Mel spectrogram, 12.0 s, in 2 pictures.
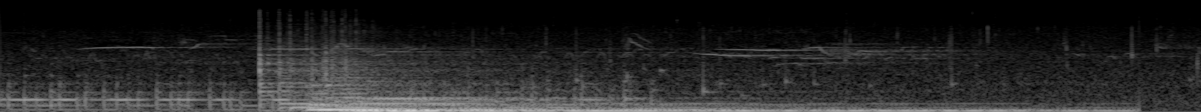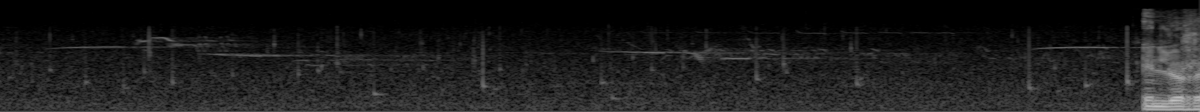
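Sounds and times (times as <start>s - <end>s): background music: 0.0s - 5.7s
forest ambience: 0.0s - 12.0s
high whistled bird calls: 0.2s - 5.7s.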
